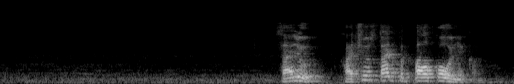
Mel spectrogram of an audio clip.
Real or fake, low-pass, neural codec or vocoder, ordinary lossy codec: real; 7.2 kHz; none; Opus, 32 kbps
